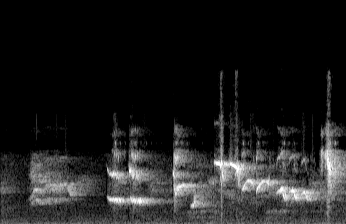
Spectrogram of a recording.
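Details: Orange-headed thrush giving a buzzy double-toned phrase, then a series of loud, clear, slurred whistles and warbles that rise and fall, ending on a sharp high note.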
